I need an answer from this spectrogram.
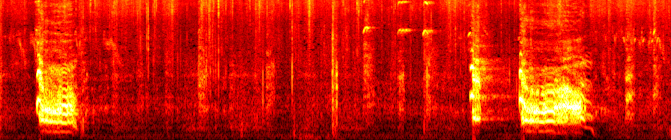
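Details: On the track of wild boar, the Vallezano dog Grapa bays three times: a strong half-second howl, a brief yelp several seconds later, then a longer ringing bay, with soft rustling and faint bird notes between.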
